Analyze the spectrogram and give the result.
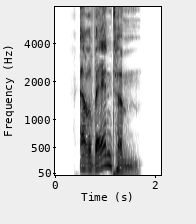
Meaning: strong dative masculine/neuter singular of erwähnt
- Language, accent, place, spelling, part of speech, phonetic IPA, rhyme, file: German, Germany, Berlin, erwähntem, adjective, [ɛɐ̯ˈvɛːntəm], -ɛːntəm, De-erwähntem.ogg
